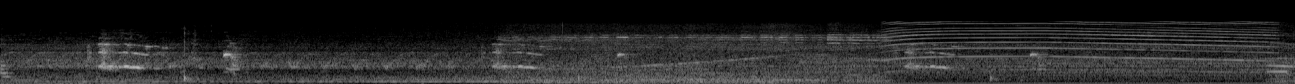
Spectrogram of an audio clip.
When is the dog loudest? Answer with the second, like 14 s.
1 s.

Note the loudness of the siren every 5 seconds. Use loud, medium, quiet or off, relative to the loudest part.
medium, loud, loud.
